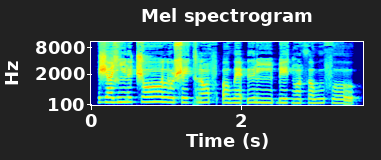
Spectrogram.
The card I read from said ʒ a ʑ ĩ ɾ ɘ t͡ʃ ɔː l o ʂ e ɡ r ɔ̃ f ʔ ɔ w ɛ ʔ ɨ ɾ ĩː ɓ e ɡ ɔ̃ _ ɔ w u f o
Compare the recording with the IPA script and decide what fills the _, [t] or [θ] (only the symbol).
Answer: θ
